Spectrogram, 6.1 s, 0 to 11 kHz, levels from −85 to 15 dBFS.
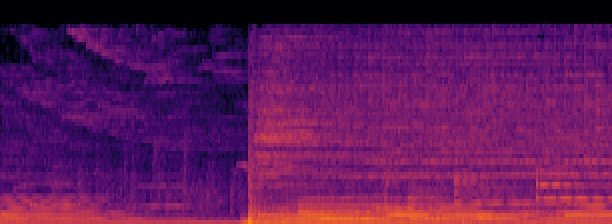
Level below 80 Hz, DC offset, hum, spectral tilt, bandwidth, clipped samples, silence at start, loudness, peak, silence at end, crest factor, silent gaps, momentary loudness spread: -34 dBFS; 0.4%; none; -5.5 dB/octave; 10 kHz; under 0.1%; 0 s; -23 LUFS; -2 dBFS; 0 s; 20 dB; none; 16 LU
